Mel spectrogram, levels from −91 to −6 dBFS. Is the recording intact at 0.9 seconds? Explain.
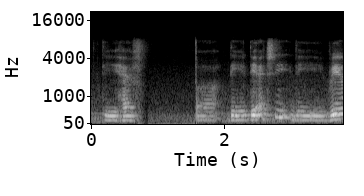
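No. At 0.9 s the audio sits inside a long network dropout, likely the cause, running from 0.69 to 1.59 s. The receiver stretches the last sound into a fading buzz or hiss for about 0.88 s, never falling to full silence, and when the sound returns, about 0.6 s is simply gone. Unlike a brief packet loss, the gap is long and the lost part never comes back.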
